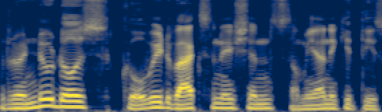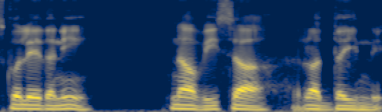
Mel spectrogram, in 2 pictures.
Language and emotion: Telugu, sad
